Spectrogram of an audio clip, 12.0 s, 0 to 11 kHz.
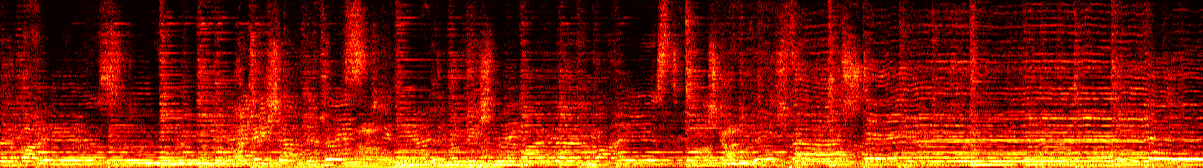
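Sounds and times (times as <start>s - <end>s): strummed acoustic guitars: 0.0s - 12.0s
voices singing: 0.0s - 12.0s.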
